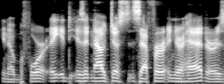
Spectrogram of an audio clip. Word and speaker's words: Zefyr: It's right now it's ZEFYR. At least in French it's ZEFYR, but pretty much the same.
